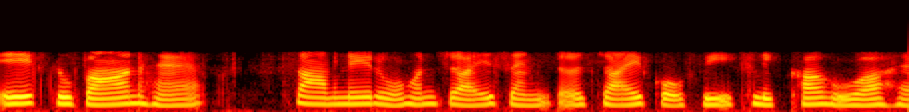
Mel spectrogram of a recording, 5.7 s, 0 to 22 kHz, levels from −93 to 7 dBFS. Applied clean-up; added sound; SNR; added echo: neural separator model SepFormer WHAM!.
